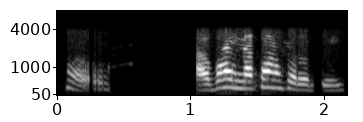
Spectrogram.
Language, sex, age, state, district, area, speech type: Odia, female, 45-60, Odisha, Angul, rural, conversation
